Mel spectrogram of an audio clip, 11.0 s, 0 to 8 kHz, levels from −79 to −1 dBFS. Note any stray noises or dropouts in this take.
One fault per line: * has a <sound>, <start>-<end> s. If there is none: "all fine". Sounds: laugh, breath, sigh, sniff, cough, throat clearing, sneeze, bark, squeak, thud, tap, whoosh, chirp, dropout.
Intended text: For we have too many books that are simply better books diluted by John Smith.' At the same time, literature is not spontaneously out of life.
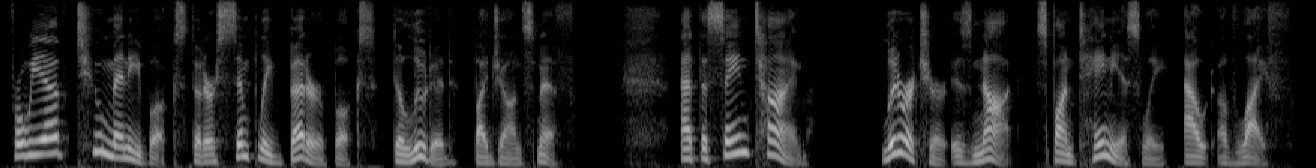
all fine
